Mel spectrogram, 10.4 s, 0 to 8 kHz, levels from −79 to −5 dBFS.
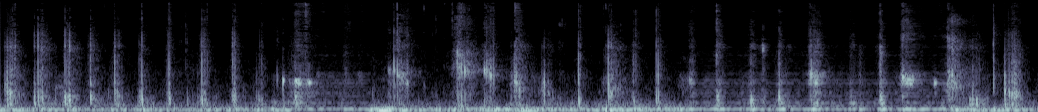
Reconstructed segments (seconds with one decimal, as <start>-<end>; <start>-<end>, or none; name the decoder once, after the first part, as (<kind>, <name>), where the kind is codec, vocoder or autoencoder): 2.9-3.7 (vocoder, HiFi-GAN); 6.9-9.5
